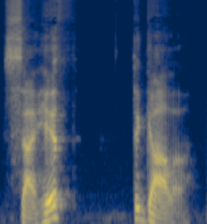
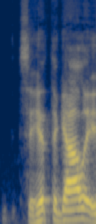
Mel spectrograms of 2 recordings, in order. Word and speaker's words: Sahith Theegala: His name is Sahith Theegala. Sahith Theegala is your first round leader at the Mexico Open at Vedanta.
